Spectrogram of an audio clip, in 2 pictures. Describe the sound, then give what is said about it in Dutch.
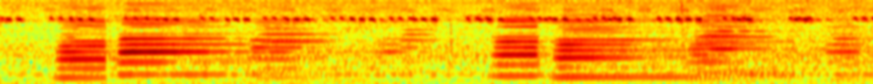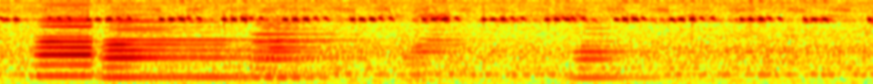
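A dense chorus of millions of insects and sparrows in trees among date palms drones steadily at a high pitch throughout, overlaid with shorter tonal trills and calls that come and go, with no voices. “Als de insecten en de vogels stil worden, dan horen wij mermeries, een klein riviertje.”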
